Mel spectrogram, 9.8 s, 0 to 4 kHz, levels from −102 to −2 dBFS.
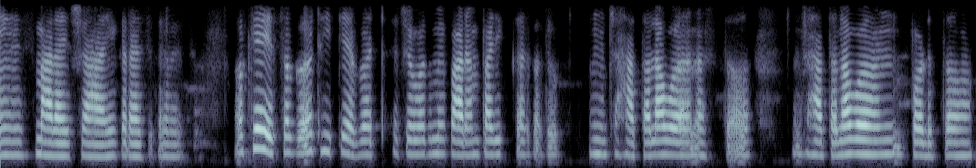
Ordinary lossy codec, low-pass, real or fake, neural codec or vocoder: none; 3.6 kHz; fake; codec, 16 kHz in and 24 kHz out, 1 kbps, XY-Tokenizer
